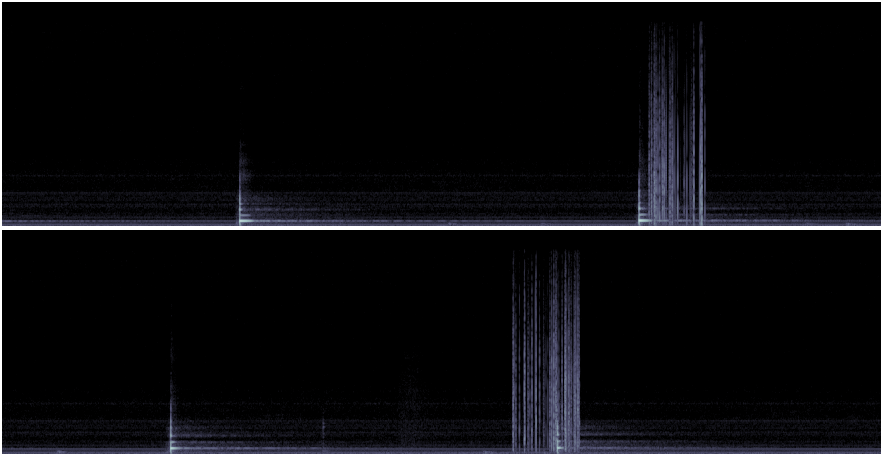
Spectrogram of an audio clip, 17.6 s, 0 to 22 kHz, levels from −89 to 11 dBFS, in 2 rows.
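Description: A music clip with two bursts of cable scratch noise, 6.45 to 7.03 s and 13.90 to 14.57 s, rough rustling as loud as the music, then a bit quieter, likely a worn lead being moved.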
